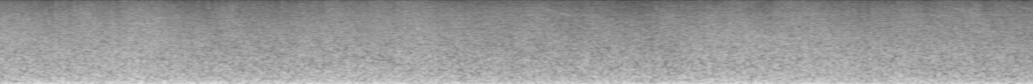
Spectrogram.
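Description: Weapons fire rapidly in a dense, steady barrage.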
